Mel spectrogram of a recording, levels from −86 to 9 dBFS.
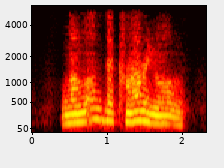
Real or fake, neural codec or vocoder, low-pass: fake; codec, 44.1 kHz, 0.9 kbps, DAC; 5.4 kHz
